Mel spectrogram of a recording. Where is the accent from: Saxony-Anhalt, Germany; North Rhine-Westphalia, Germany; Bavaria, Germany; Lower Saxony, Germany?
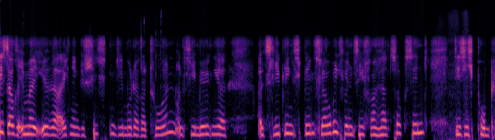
Bavaria, Germany; Nuremberg; born there; Ich bin selber eine alte Kuh von 70. Meine Eltern waren Berliner. Ich bin in Nürnberg geboren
